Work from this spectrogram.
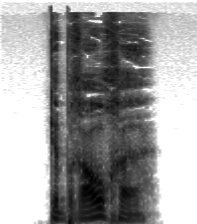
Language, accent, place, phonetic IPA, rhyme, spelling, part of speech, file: German, Germany, Berlin, [ɡəˈbʁaʊ̯xə], -aʊ̯xə, Gebrauche, noun, De-Gebrauche.ogg
- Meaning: dative singular of Gebrauch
